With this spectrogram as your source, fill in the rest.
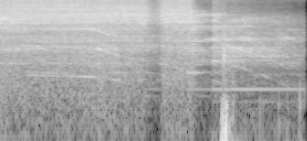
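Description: A welded steel saddle is cut off with a power tool, its grinding, whining cut running steadily for about two seconds, briefly pausing, then resuming with a sharp metallic clunk near the end.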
